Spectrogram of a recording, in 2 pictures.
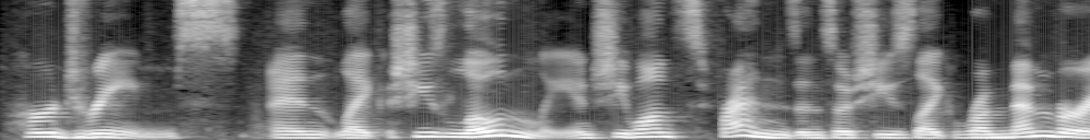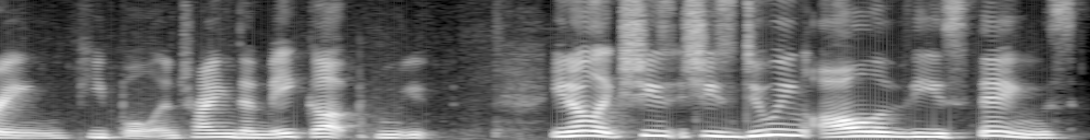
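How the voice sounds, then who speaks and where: A woman streamer chatting casually and thinking aloud in a tentative, rambling way as she answers questions. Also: on the low side. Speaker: streamer hosting a lore Q&A. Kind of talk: casual rambling livestream chat about game lore.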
